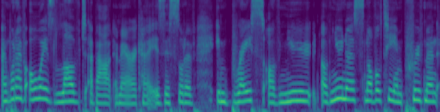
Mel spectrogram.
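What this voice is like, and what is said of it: Australian accent. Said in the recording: “as you can probably tell from my accent, I'm not from this country, I'm from Australia.”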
